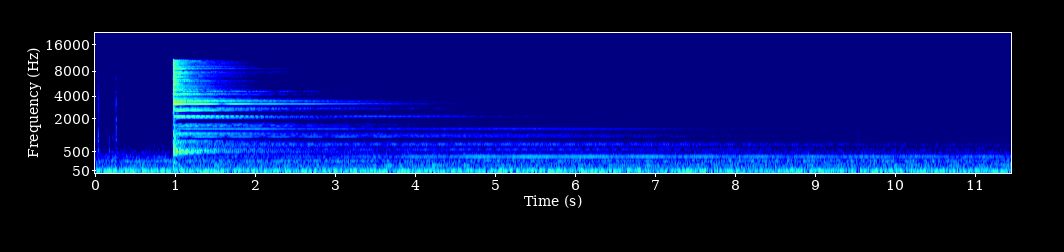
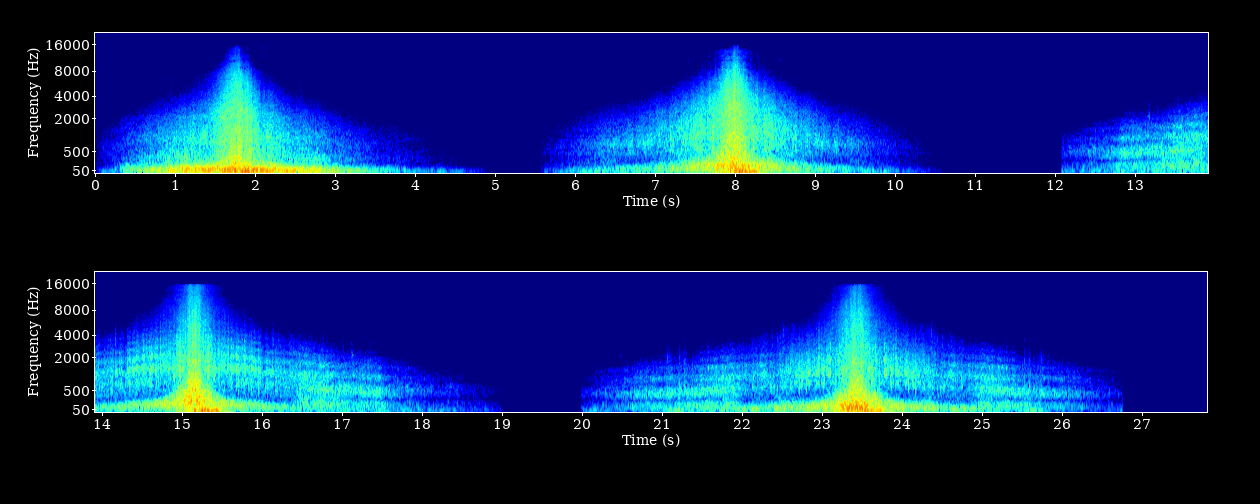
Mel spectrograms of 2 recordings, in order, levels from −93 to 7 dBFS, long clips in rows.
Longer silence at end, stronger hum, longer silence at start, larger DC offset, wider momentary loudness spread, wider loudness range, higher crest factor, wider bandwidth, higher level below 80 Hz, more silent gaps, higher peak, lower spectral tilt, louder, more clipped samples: second, 0 s vs 2.25 s; neither; second, 0 s vs 0.45 s; neither; about the same, 27 LU vs 28 LU; first, 25 LU vs 22 LU; first, 34 dB vs 24 dB; second, 11.5 kHz vs 15.5 kHz; second, -60 dBFS vs -34 dBFS; second, none vs 4.88-5.57 s, 10.56-12.07 s, 19.05-19.98 s; second, -12 dBFS vs -6 dBFS; second, 0 dB/octave vs -6 dB/octave; second, -36 LUFS vs -26 LUFS; neither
